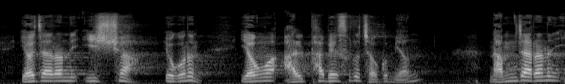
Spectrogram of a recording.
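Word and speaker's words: אִשָּׁה: 남자는 이쉬 이렇게 발음하고 여자는 이샤 이렇게 발음해요 지금 발음으로 들어서 아시겠지만 남자라는 이쉬 여자라는 이샤 요거는 영어 알파벳으로 적으면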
